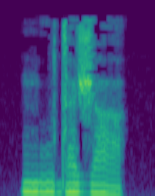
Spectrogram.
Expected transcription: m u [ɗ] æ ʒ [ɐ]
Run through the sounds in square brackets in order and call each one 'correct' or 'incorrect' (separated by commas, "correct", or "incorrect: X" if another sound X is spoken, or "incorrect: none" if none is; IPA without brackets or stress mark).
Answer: incorrect: d, incorrect: a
